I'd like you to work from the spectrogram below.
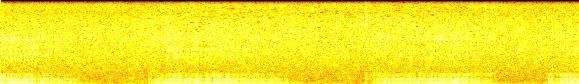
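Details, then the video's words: Pet dog growling while defending his toy and being scratched indoors; long, low, motor-like rumbling growls lasting one to two seconds each, separated by quieter breathy pauses, steady and droning. "Dog Sounds Like Motor"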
